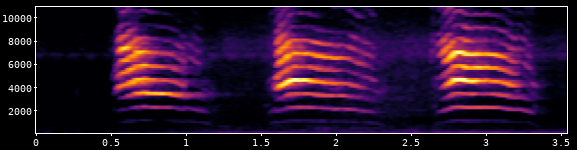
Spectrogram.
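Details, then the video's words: Baby cat crying in three strong, harmonic-rich meows spaced roughly a second apart, each arching slightly downward; quiet room behind. "Cute Baby Cat Cries"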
